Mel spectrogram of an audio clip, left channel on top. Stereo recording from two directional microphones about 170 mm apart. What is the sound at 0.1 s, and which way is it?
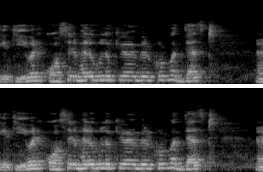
Speech, 25° left (ahead or behind).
